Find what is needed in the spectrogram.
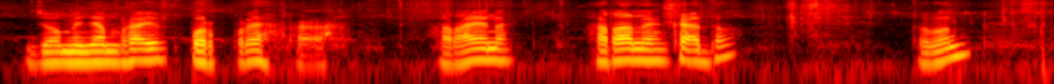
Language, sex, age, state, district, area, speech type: Santali, male, 45-60, West Bengal, Uttar Dinajpur, rural, spontaneous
